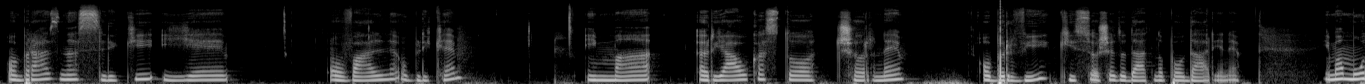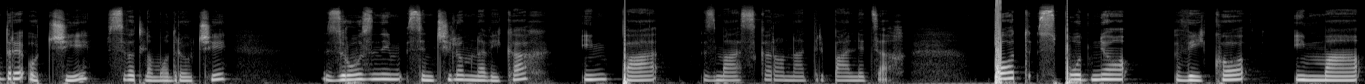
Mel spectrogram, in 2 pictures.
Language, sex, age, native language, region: Slovenian, female, 18-29, Slovenian, Gorenjska region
